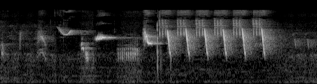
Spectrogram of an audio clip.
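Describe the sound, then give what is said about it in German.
A nightingale sings at a hotspot, the earliest-arriving and most constant singer there. It gives a few clear, high whistled notes, then a rapid, evenly paced series of sharp repeated notes, with no other sounds. “Also wir stehen jetzt bei der Hotspot-Nachtigall. Und das ist auch die von der ersten Aufnahme. Das ist die, als allererstes hier ankam.”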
